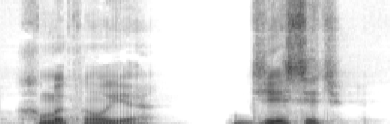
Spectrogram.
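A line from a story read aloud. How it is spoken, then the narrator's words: Plain question. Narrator (Russian): спросил Илья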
